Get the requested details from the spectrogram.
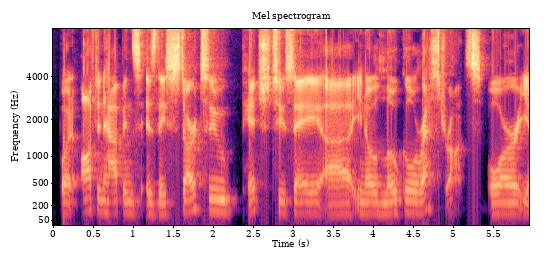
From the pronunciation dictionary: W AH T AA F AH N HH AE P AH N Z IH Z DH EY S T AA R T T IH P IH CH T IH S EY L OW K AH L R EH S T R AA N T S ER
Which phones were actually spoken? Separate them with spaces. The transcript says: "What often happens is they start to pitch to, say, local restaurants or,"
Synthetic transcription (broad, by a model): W AH T AA F AH N HH AE P AH N Z IH Z DH EY S T AA R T T IH P IH CH T IH S EY N OW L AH L R EH S T R AA N T S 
